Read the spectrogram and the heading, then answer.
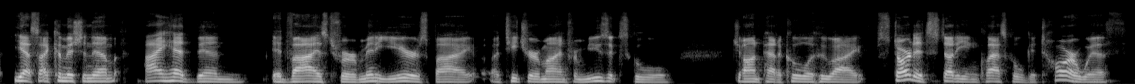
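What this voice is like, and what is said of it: American East Coast accent. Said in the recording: “You've got a very East Coast accent, actually.”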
